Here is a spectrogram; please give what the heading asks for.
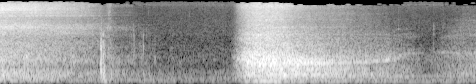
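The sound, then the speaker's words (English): One deep breath drawn in: a brief faint sniff, then a broad airy hiss that swells and fades over about a second, with no talk. “And I want you to begin by just breathing in.”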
